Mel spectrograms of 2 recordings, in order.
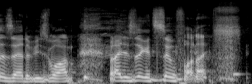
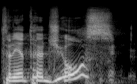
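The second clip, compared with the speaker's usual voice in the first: put-on Scottish accent. Retelling saying business names on the street: Scottish accent. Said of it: "saying business names in a Scottish accent".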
